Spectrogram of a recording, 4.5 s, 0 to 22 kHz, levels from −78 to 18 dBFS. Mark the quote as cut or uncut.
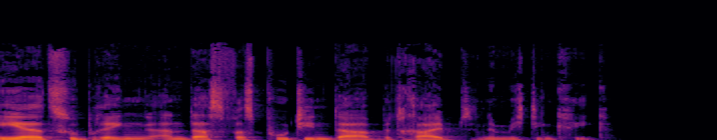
uncut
